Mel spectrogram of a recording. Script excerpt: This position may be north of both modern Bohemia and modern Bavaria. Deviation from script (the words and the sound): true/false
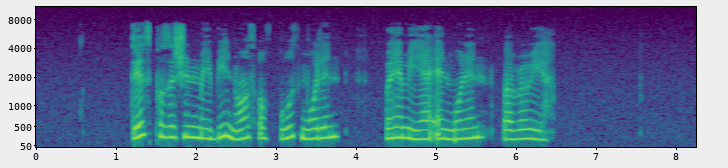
false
